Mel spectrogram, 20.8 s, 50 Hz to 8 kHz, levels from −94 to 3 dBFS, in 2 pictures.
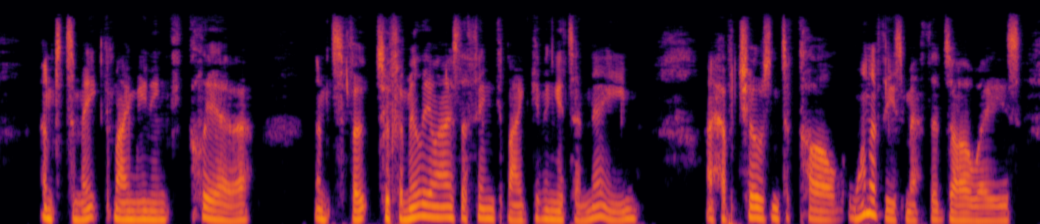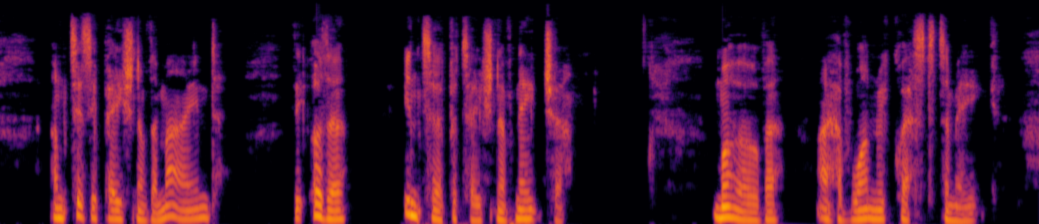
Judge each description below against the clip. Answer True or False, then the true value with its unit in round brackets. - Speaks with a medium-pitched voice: False (115 Hz)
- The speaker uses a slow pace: True (125 wpm)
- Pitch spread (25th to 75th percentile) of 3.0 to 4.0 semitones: True (3.4 semitones)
